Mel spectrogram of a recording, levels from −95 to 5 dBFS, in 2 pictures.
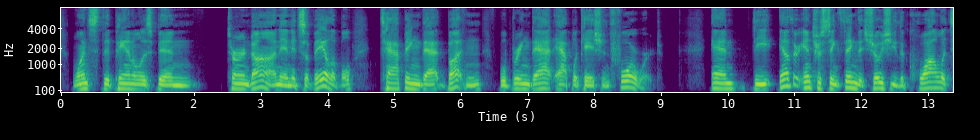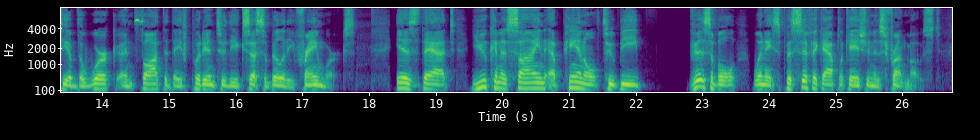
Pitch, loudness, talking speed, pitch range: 140 Hz, -17 LUFS, 125 wpm, 125-165 Hz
